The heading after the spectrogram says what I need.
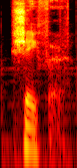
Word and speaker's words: Schäfer: That A is a sound English does not carry, somewhere between the A in care and the E in bed.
